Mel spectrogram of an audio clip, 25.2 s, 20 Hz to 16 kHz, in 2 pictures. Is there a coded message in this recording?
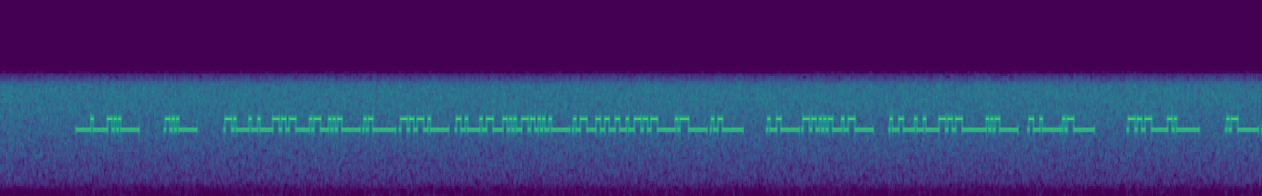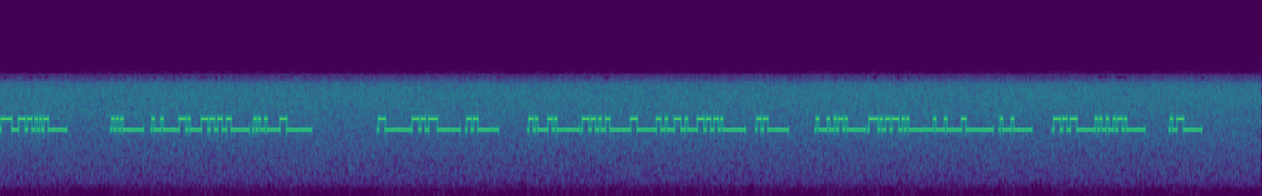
Yes: TTY/TDD text telephone tones (45.45 baud Baudot) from 0.8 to 24.7 s, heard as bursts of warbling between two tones, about 400 Hz shift, 1600 Hz centre, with phone line noise. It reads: RRHQ MZSB NPAR FAIC MEWU SAUQ MSCZ MGZT SYQH IFMM OLGG WMPN GLKD XKVK MFDA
